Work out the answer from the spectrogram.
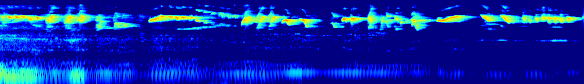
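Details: Mountain white-eye of the buxtoni form singing 'ngalas nembak': bright high chirping phrases and short trills in quick bursts separated by brief pauses, with a low rumbling hum early on.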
